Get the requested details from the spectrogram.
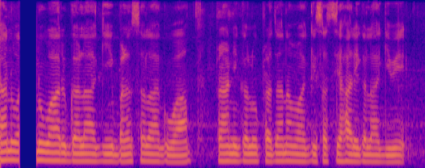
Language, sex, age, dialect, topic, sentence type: Kannada, male, 18-24, Coastal/Dakshin, agriculture, statement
